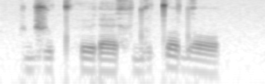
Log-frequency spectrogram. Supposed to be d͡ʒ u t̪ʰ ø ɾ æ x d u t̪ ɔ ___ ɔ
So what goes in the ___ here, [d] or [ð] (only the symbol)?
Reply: d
